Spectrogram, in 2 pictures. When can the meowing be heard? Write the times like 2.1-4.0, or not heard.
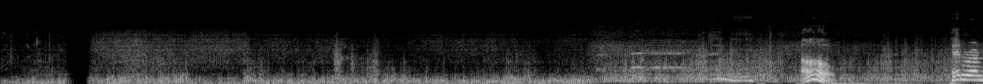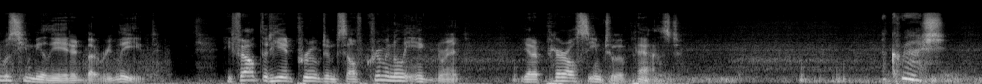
not heard.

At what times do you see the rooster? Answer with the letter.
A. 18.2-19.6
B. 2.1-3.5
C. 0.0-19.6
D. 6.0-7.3
D.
